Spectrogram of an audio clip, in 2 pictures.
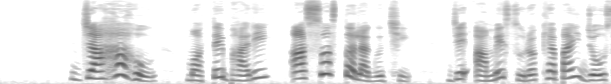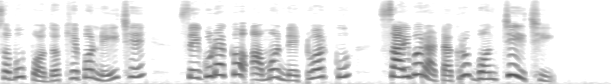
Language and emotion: Odia, happy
